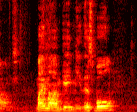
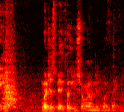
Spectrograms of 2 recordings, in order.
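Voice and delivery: softer, quicker self-correction; quiet fast aside; 4 semitones lower, 9 dB quieter, much faster than usual. Real, not acted. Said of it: "Well, it would be".

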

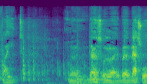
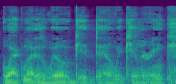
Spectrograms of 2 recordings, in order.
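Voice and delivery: whispered aside; 5 semitones lower, 10 dB quieter than usual. Real, not acted.

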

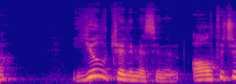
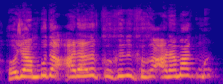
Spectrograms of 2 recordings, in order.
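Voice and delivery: mock student question; 4 semitones higher, 7 dB louder, faster than usual. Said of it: "adam tuzağı böyle kurdu sana".

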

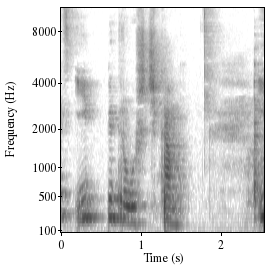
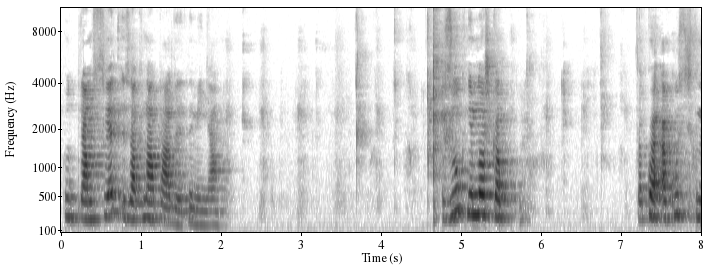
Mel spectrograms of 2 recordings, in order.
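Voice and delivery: chewing while talking; talking between bites; mouth full. Real, not acted. Seen 0: Forkful taken at -4, cheeks full and chewing while talking throughout.

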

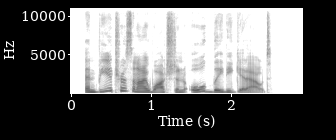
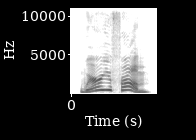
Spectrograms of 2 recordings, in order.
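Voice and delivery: eager question; 10 semitones higher, 6 dB louder than usual. A narrator's reading. Eager girl asking question.

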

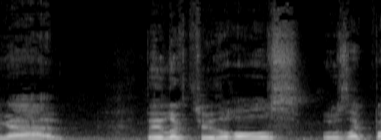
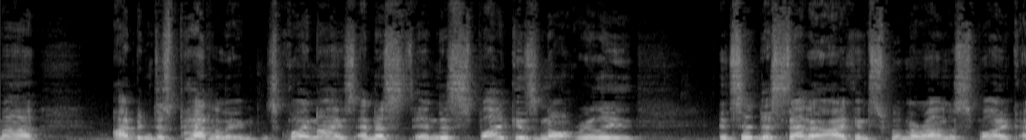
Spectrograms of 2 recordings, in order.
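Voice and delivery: much higher, playful adventurer chatter; high fantasy character voices; 10 semitones higher than usual. Acted. Trapped party members chat across the flooding room in high voices. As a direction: chirp it up high like a cheerful adventurer.

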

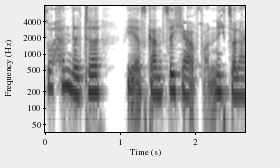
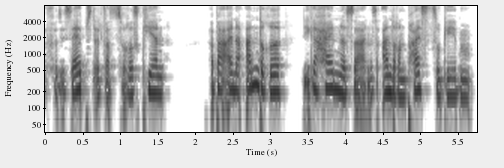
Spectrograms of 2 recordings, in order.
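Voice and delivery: usual speaking voice

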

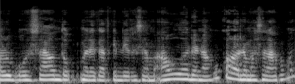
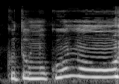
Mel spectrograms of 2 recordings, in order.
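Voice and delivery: high, drawn-out silly punchline; cheesy punchline; 8 semitones higher, slower than usual. Pretend. Streamer answering her own pickup riddle for viewers, cheesy. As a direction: stretch it out high, cracking yourself up.

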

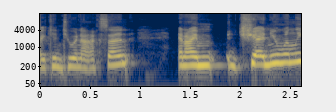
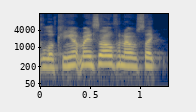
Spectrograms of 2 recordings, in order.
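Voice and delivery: ordinary delivery

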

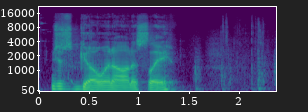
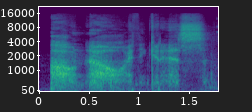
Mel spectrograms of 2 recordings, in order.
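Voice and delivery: whisper; 6 dB quieter than usual. Real, not acted. Dreading a boss fight.

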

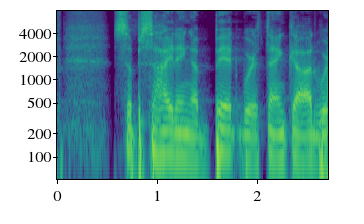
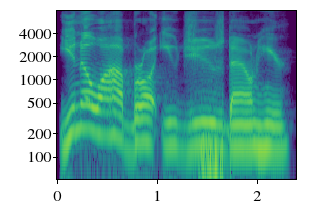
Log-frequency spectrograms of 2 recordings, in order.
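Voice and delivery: slow Southern drawl, a notch up; Kentucky booker; 5 semitones higher, 3 dB louder than usual. Retold or imitated. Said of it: "and he goes".

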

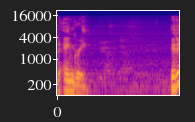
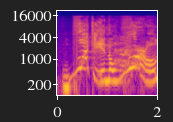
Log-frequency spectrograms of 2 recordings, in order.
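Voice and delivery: higher, slow, drawn-out mock astonishment; wife seeing the huge TV box, slow and higher in surprise; amazed wife; 8 semitones higher, much slower than usual. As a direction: stretch it out like she can't believe the size of the box. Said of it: "she did this little heel flip and goes".

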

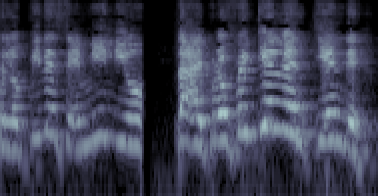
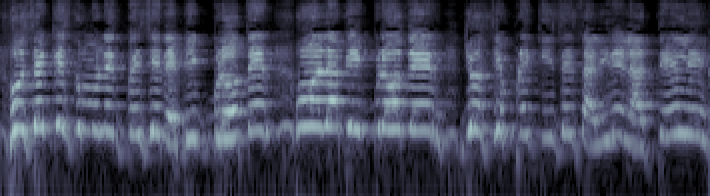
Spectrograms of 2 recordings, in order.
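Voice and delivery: excited shout; 6 semitones higher than usual. Acted. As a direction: wave at the camera excitedly. Excited about being on TV.

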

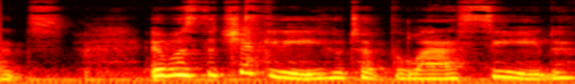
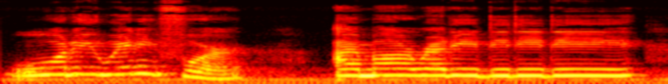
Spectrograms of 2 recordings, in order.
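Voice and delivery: high, loud impatient chickadee; exclaimed; 7 semitones higher, 4 dB louder than usual. A narrator's reading. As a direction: chirp it out, hurrying the others. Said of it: "exclaimed the chickadee-dee-dee".

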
